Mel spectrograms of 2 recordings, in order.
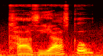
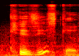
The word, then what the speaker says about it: Kosciuszko: This is either Kosciuszko or Kosciuszko. That's it. That's it. There's the only ways to say it. Not Kosciuszko Street. Nah, nigga. Kosciuszko or Kosciuszko. That's it. Anybody else say any other way, they not from New York.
